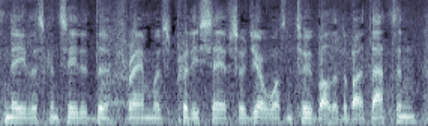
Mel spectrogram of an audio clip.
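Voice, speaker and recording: A man giving quiet, low-key snooker commentary in a relaxed, understated manner. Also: normal speed, slight background noise, rough recording.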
